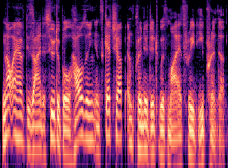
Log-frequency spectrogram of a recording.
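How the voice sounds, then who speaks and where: A man's voice: fairly low pitch, very animated, fairly quick. A man narrating a hobby tutorial as a voice-over, hosting his own how-to video.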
